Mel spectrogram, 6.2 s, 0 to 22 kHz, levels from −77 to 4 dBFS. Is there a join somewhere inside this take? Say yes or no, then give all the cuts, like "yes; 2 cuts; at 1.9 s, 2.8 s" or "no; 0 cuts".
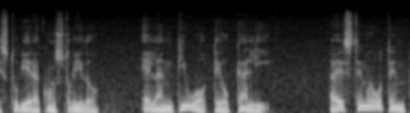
no; 0 cuts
